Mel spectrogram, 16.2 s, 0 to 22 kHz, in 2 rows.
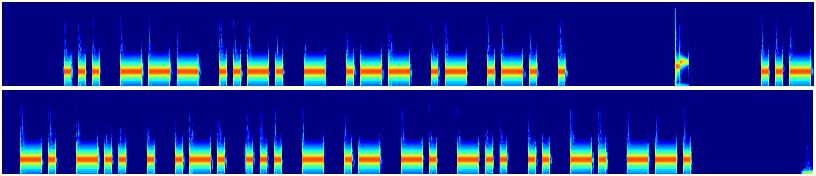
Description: Morse code, heard as a keyed tone, about 17 wpm, 700 Hz. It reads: SOFTWARE UNDERSTANDING
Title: Sentences from Top 1000 Words - Review Part 3 - New Word Drill - 17wpm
